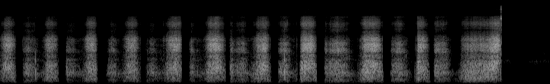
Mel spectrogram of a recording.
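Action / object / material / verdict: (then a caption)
scrape / marker tip on a sheet of Kent paper / paper / none. A Posca marker tip is scratched across a flat white sheet of Kent paper in fast zigzag strokes, picked up by a contact mic on the marker. About 16 short, dry, bright scratching rasps follow one another with brief gaps and almost no low end, ending in silence.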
